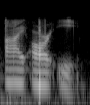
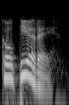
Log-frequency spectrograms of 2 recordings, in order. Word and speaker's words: scolpire: I'll spell it Scolpire. It's Italian, so follow Italian. – Scolpire, which means to carve or to sculpt. – Right, scolpire. That's how you would say it.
